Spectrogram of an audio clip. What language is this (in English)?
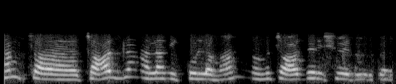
Tamil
